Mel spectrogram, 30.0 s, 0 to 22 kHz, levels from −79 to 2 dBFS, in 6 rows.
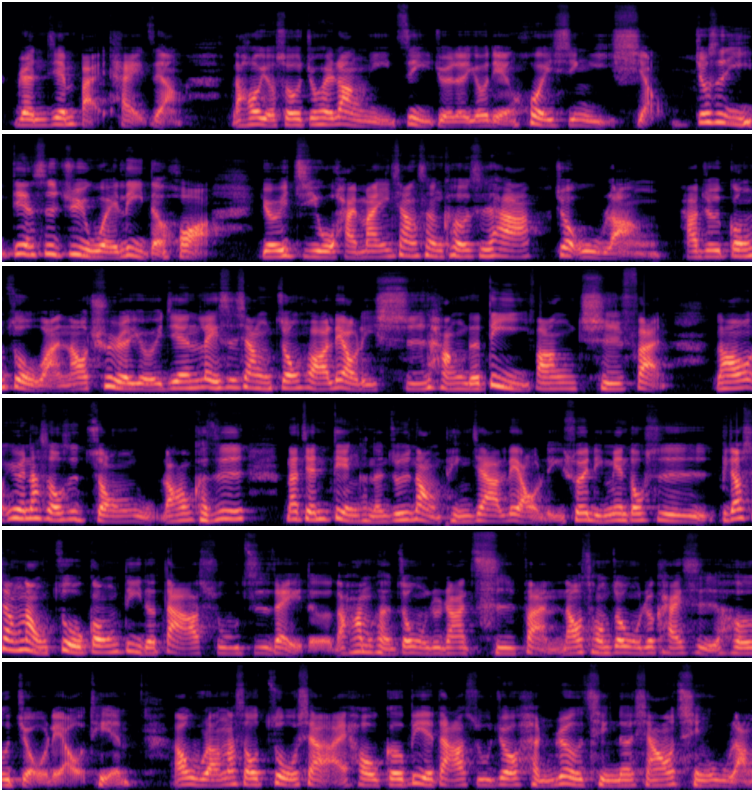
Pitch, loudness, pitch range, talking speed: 195 Hz, -21 LUFS, 175-225 Hz, 350 characters per minute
